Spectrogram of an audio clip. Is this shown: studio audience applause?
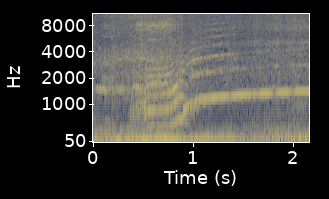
no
